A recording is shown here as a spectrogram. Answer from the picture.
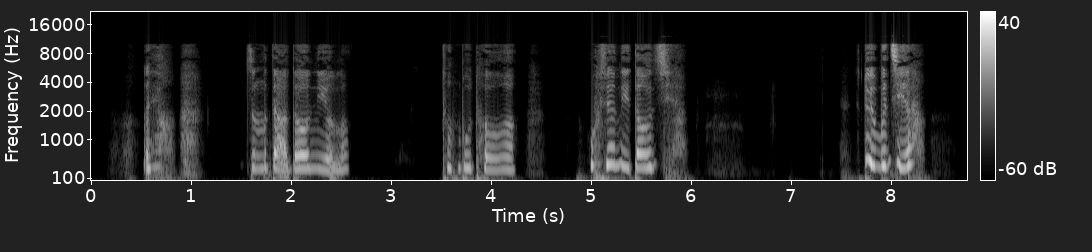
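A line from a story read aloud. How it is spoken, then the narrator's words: Tearful, near crying. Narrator (Chinese): 他便带着哭腔的对林雨柔说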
